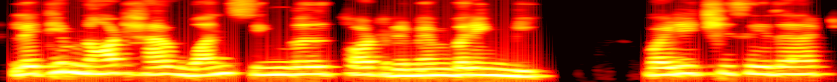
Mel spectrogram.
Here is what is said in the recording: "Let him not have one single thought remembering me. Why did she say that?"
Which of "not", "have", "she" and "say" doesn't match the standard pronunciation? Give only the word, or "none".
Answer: none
